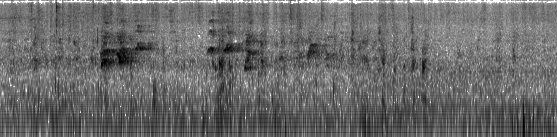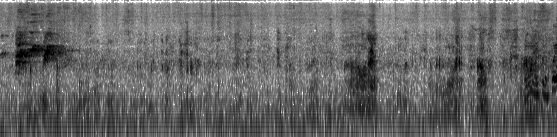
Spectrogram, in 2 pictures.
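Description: American bully puppies playing together and giving short barks and yips in a few separate outbursts, loudest about two seconds in and again about twelve seconds in.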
